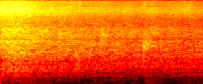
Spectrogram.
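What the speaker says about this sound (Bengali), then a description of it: "পেঁয়াজটা ভেজে নিলাম, এখন দেবো মশলাটাও ভেজে নেবো ভালো মতন" Chopped onions and tomatoes hit hot oil in a pan and give a loud, close, steady sizzling hiss that starts strong and settles slightly over a brief moment.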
